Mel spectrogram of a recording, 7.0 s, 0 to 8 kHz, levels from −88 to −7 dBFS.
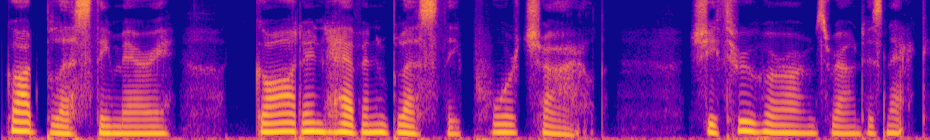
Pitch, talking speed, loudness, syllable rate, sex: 165 Hz, 145 wpm, -22 LUFS, 3.5 syllables/s, female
